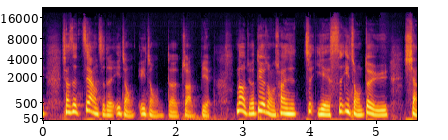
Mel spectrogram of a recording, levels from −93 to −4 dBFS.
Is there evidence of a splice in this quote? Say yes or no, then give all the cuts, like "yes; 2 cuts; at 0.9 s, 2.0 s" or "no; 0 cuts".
no; 0 cuts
